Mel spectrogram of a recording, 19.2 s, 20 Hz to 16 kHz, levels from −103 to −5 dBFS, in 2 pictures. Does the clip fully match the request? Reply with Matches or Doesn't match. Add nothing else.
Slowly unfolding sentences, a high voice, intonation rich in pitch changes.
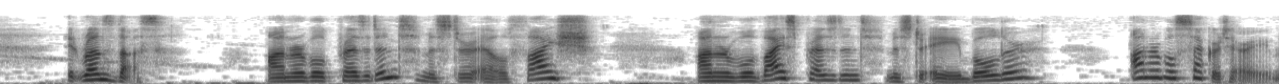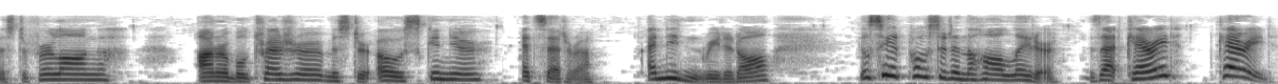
Matches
